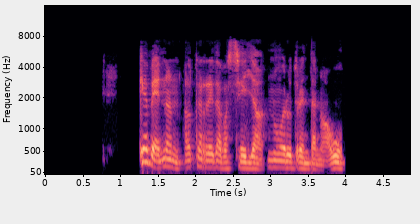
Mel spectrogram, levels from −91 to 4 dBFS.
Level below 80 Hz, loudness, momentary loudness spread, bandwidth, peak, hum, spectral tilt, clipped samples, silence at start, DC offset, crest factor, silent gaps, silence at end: -60 dBFS; -18 LUFS; 6 LU; 7.8 kHz; -2 dBFS; none; -5 dB/octave; under 0.1%; 1.25 s; under 0.1%; 18 dB; none; 0.9 s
